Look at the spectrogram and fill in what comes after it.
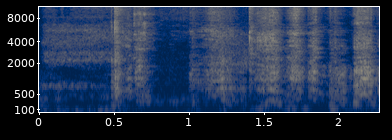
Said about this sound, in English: So I'm just filing off the rough shards from the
